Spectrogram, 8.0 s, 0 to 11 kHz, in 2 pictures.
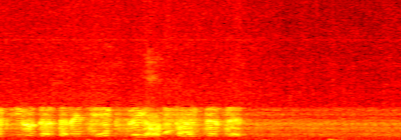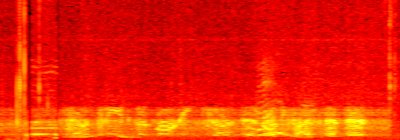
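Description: Single-sideband voice from a Yaesu FT-1000MP Mark-V transceiver's speaker on the 10-metre band: a distant station's thin, band-limited voice over a hiss. The voice stops about two and a half seconds in, leaving only the receiver's hiss, and a sharp click comes just after four seconds. Then more voices come in on the frequency.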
